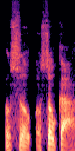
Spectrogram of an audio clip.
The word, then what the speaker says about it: Ahsoka: It is Ahsoka. Okay, I wasn't pronouncing her name right, and she'll be played by.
